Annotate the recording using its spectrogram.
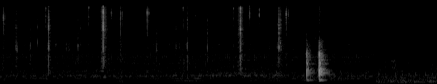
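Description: Wire cutters snip a component lead with sharp clicks.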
